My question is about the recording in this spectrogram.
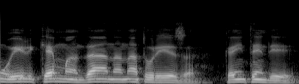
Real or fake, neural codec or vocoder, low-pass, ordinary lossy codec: real; none; 7.2 kHz; none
